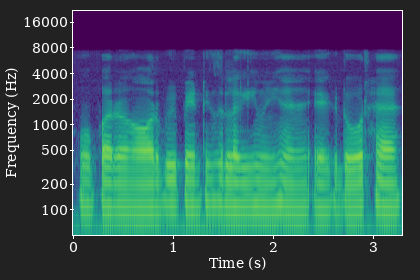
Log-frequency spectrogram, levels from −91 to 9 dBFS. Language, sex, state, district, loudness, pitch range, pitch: Hindi, male, Delhi, New Delhi, -17 LUFS, 100-110 Hz, 105 Hz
